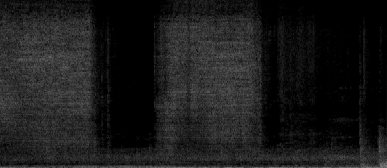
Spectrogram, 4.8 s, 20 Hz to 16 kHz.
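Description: WD-40 is sprayed onto the gearshift linkage of a 1952 Chevy truck, heard as close, soft hissing bursts broken by short gaps.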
